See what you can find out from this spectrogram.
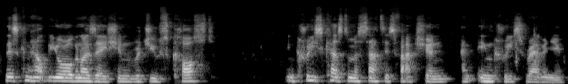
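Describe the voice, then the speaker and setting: A man's voice: medium pitch, brisk, fairly bright tone. A middle-aged man from Wales presenting a structured conference session on customer service, explaining points step by step. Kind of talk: presentation talk.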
